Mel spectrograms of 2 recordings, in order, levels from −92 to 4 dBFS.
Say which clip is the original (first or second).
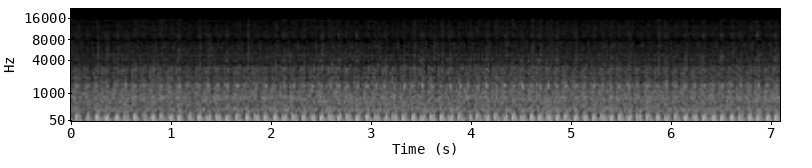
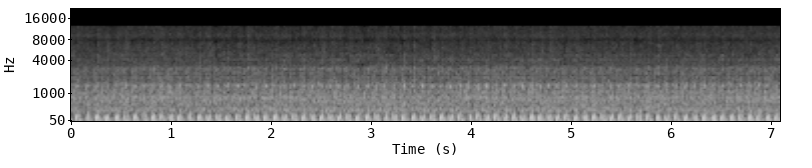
first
